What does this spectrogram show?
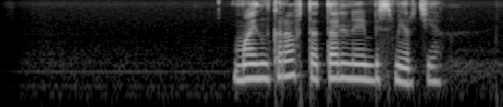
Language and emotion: Russian, neutral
